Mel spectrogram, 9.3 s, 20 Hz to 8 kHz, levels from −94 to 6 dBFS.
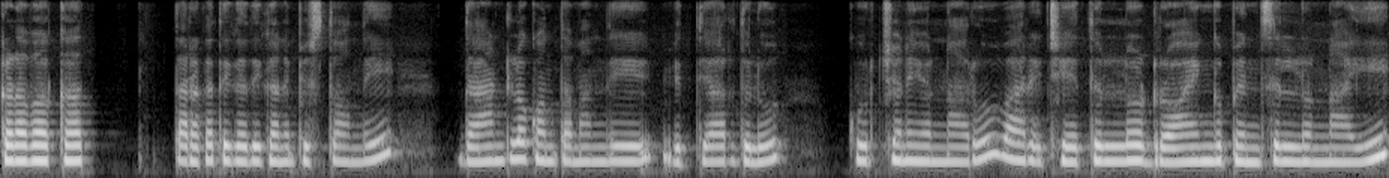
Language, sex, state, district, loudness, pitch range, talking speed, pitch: Telugu, female, Andhra Pradesh, Guntur, -18 LUFS, 210-225 Hz, 105 wpm, 215 Hz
